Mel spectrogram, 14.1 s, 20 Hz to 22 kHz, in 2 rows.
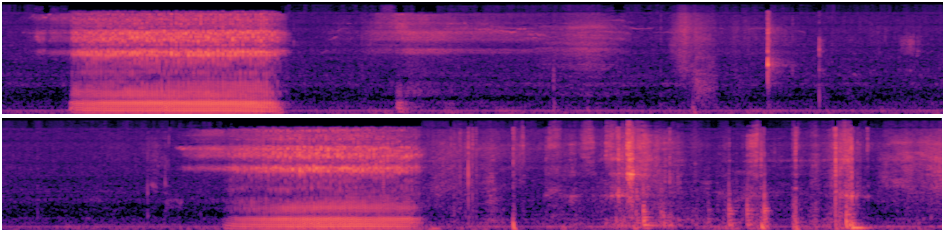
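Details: Bulldog asleep indoors, snoring in two long, loud, rasping breaths about 1.5 seconds each, roughly seven seconds apart, with quiet clicks and small rustles between them in a small room.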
